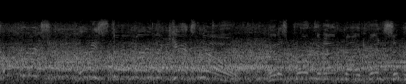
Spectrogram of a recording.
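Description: Stadium crowd noise: many voices shouting and cheering together at a steady level while a long pass is in the air during a college football game.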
